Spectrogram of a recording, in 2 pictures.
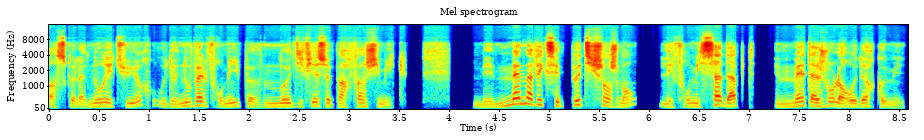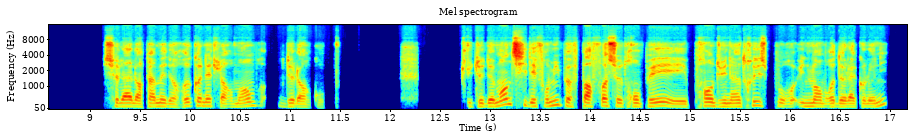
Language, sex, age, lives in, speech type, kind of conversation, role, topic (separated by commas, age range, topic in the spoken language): French, male, 40-44, France, read, expert-assistant, expert, Comment les fourmis communiquent-elles entre elles ?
